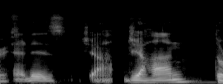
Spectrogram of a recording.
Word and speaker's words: Jhoan: And it is Jan. Duran. Duran. Just think of it as like it rhymes. That's what I keep saying in my head. It rhymes. It's not Duran.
